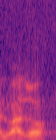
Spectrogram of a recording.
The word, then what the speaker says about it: Loiseau: Me llamo Loiseau, bien pronunciado sería Loiseau, que en francés quiere decir el pájaro, si no hubiera perdido por ahí el apóstrofe, ¿no?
